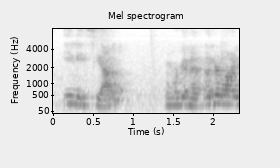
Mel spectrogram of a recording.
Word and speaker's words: inicial: It looks like the letter I in English, but we want to say E whenever we are speaking Spanish and reading in Spanish. And the word we're going to pronounce is the word for initial. It's inicial.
